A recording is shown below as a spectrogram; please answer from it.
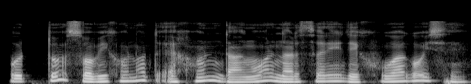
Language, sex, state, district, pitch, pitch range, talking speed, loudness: Assamese, male, Assam, Kamrup Metropolitan, 140 Hz, 130-165 Hz, 90 wpm, -16 LUFS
